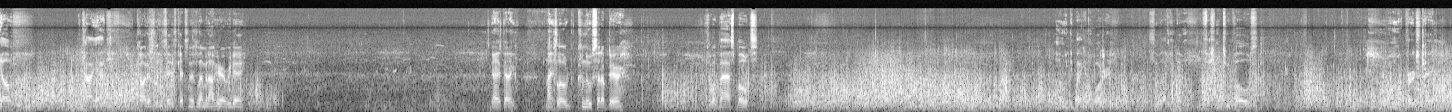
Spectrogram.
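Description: Small waves slap and lap against a boat.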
